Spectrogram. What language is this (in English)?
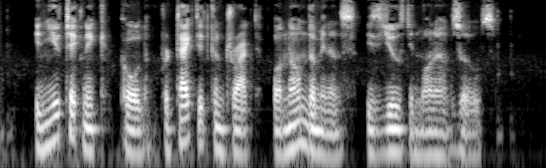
English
